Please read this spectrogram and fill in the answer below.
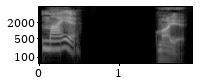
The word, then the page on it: Maie: German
